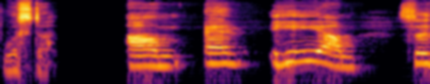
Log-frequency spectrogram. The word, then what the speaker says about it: Worcester: Definitely says Warsester on the sign but it's absolutely pronounced Worcester.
